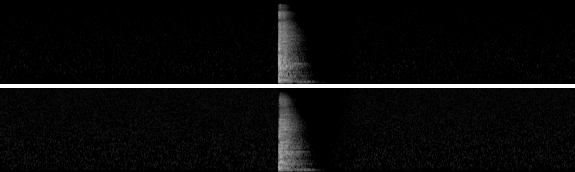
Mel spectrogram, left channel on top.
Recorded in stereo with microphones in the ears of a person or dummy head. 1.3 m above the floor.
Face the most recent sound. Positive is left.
turn(degrees=45)  # may be behind; listen again after turning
